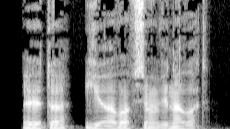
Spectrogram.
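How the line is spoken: Sigh. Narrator (Russian): вздохнул Лави

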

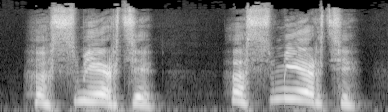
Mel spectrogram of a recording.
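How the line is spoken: Shout. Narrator (Russian): крикнула она

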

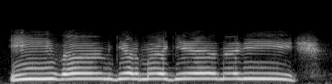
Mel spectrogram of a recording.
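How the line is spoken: Shouting in unison. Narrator (Russian): закричали они разом

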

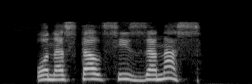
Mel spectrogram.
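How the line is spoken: Icy cold. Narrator (Russian): ледяным тоном ответила Бриана

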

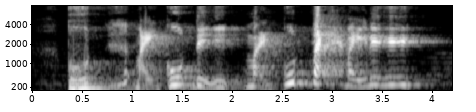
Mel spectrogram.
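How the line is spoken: Furious yelling through teeth. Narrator (Vietnamese): Ông nghiến răng nghiến lợi mà kêu gào

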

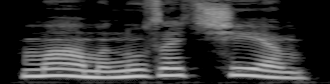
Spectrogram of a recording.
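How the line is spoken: Loud moan. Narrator (Russian): простонала я в голос

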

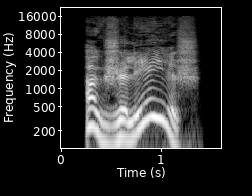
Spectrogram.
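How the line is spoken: Shrill laughter. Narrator (Russian): Гермиона пронзительно расхохоталась

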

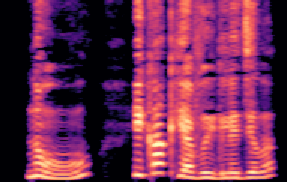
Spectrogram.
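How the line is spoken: Cheerful woman asking. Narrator (Russian): уже весело спросила женщина

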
